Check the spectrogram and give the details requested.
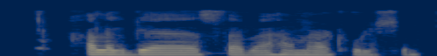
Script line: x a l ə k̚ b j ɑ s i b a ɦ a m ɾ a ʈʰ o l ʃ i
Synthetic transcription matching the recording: x a l ə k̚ b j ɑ s a b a ɦ a m ɾ ɑ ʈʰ o l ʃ i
